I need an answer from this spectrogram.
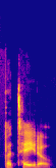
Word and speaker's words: potato: The first letter T is pronounced as T because the syllable after the letter T is stressed. Potato. And the second letter T is pronounced as a fast D. Potato. Because the syllable after the second letter T is not stressed.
